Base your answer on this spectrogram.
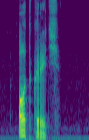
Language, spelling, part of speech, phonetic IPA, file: Polish, odkryć, verb, [ˈɔtkrɨt͡ɕ], Pl-odkryć.ogg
